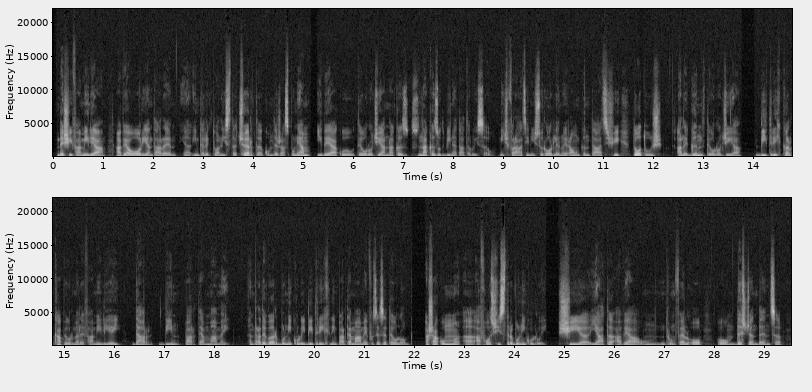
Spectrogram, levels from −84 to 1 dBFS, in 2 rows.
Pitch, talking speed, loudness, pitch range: 100 Hz, 130 wpm, -26 LUFS, 90-110 Hz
